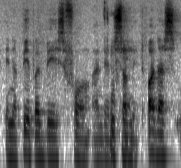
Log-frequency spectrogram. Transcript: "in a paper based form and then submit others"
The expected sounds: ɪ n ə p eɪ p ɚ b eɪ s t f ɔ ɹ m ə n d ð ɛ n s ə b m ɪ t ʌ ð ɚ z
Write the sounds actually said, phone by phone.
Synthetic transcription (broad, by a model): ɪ n ə p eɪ p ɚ b eɪ s f ɔ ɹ m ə n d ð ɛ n s ə b m ɪ t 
